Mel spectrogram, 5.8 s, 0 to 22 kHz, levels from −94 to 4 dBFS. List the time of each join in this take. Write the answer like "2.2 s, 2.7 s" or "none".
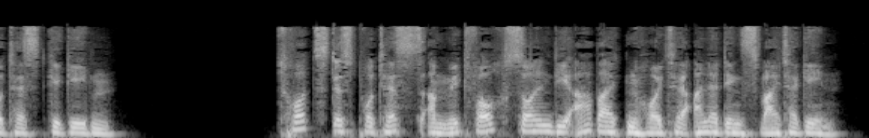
none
